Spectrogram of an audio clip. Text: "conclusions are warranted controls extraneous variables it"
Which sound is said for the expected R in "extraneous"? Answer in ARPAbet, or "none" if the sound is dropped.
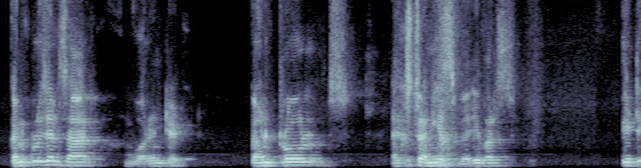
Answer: R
